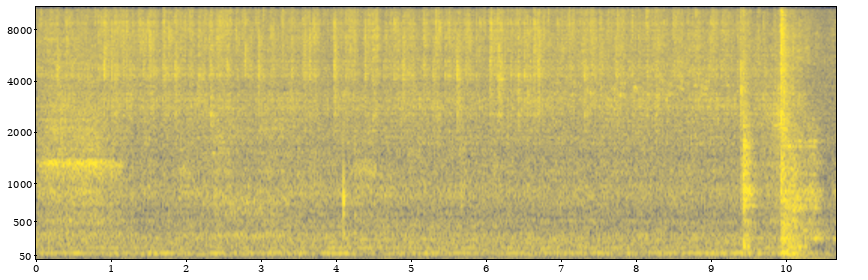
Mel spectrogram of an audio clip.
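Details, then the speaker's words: Newly installed water-powered Venturi-effect backup sump pump, meant for power-outage protection: low steady water rush and hum, even throughout with a few clanks near the end, draining normally in the corner. "And as you can see, our sump pump runs our backup."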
